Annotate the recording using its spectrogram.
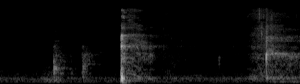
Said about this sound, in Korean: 제가 기침이 지금 3주째 나가지고요. 지금 기침 멈추는 어, 차를 마시고 있는데 중간중간 마시도록 하겠습니다. 죄송합니다.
